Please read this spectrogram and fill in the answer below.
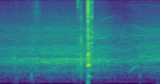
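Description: Stadium crowd noise swelling, with a single sharp crack about a second in as the cricket ball hits the stumps to bowl the batsman, followed by the crowd cheering.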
